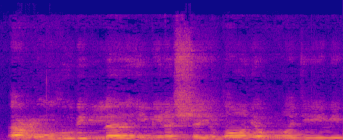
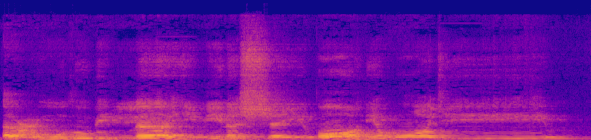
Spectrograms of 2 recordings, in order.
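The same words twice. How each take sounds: First: It is recited quickly. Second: It is recited at a moderately quicker pace. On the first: "dengan cepat" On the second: "Yang tadwir agak cepat sedikit"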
